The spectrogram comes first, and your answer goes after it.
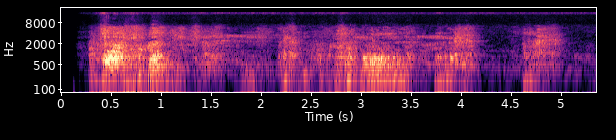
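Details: A Beagle–Basset Hound mix and a pitbull playing together: short gruff barks and growly vocal bursts come in separate spurts, some half a second long, with brief quiet gaps between them.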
